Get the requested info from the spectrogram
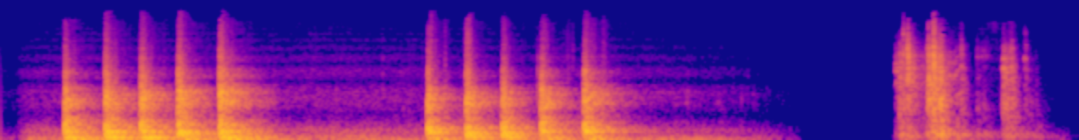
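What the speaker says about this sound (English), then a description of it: "Eliza went to the house and knocked on the door." Knuckles rap on a door in three quick bursts: a run of five knocks, another run of five, then a fainter final cluster after a pause, crisp and close with no talking.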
